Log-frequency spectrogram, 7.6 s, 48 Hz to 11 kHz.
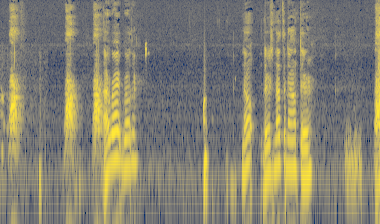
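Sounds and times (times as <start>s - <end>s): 
dog barking at front door: 0.0s - 0.6s, 1.3s - 2.2s, 7.5s - 7.6s
speech: 2.0s - 2.8s, 4.8s - 6.3s, 6.9s - 7.6s.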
